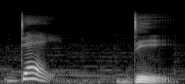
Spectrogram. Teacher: It's pronounced like the English word day, but with a tiny eh sound at the end.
